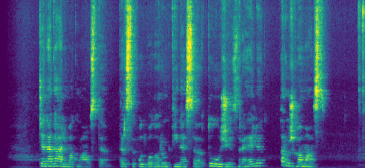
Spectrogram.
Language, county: Lithuanian, Vilnius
